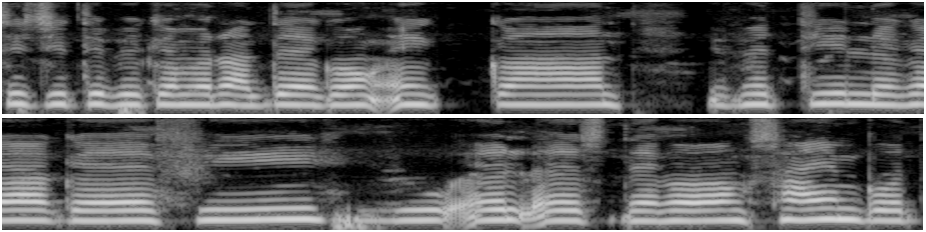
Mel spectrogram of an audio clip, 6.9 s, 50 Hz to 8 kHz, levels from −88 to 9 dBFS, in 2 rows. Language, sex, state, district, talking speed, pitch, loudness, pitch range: Chakma, female, Tripura, Dhalai, 95 wpm, 230 Hz, -14 LUFS, 225-240 Hz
